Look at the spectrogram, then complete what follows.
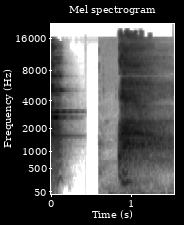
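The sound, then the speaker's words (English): Glasses clink together in a toast to John Romita, twice: a short bright chime, a brief pause, then a louder clink whose high ringing tone hangs on and slowly fades. “Cheers. And we cheers you.”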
